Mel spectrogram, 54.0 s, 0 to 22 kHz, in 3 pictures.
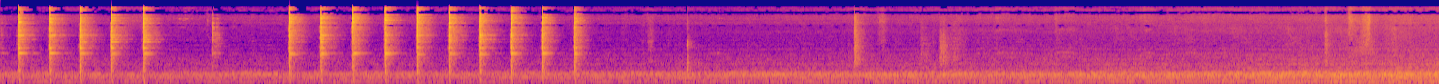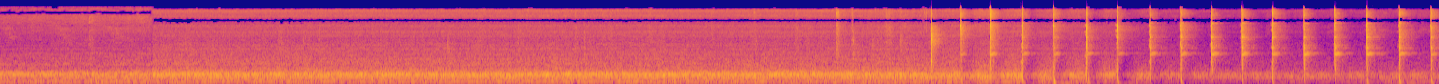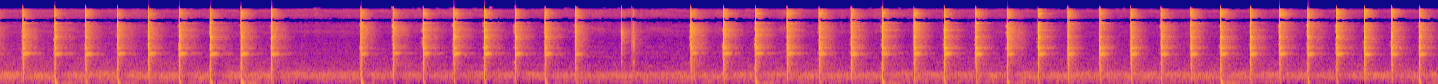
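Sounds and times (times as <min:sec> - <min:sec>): hammer striking steel on anvil: 0:00.0 - 0:02.8, 0:03.6 - 0:07.4, 0:29.6 - 0:39.6, 0:40.4 - 0:43.9, 0:44.6 - 0:53.9.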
